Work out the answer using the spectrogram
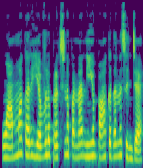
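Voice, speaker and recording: A woman's voice: high voice, steady tone, fast talker, a bit bright, dry recording. A woman doing cartoon dub voice acting in a bossy, scolding manner. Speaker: cartoon voice actor.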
